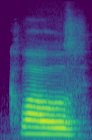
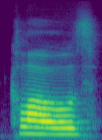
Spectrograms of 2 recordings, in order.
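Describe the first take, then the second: Both takes have the same delivery.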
